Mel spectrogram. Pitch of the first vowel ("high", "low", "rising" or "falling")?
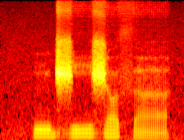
high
